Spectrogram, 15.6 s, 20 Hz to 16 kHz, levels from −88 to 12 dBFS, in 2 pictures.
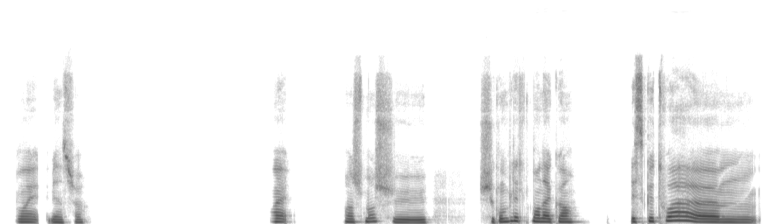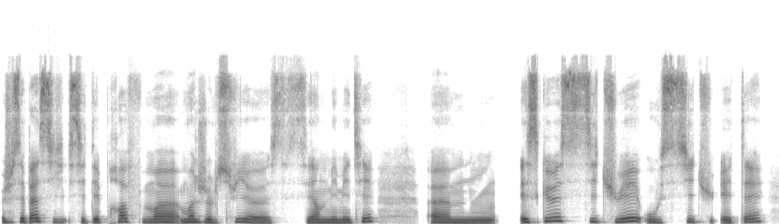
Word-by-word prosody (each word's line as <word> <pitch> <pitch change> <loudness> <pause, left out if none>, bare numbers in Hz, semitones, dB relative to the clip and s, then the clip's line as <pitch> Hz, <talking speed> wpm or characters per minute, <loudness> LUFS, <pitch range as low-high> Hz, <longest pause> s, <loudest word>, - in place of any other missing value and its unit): Ouais. 195 -2 -1
Bien 190 -1 -1
sûr. 180 +1 -7 1.9
Ouais. 215 -2 0 0.5
Franchement 210 +2 -1
je 240 - -7
suis 180 -4 +1 0.5
je - - -10
suis - - -3
complètement 240 +2 +2
d'accord. 205 -2 +3 0.6
Est-ce 215 0 0
que 245 - +2
toi, 285 +3 +4
hem, 190 -3 +4 0.3
je 200 - -2
sais 210 +2 +3
pas 230 +2 +4
si 200 -6 -3
si 195 - -4
tu 195 - +2
es - - +4
prof? 220 +3 -3
Moi 190 0 +3
moi 200 +1 +3
je 195 -1 -2
le 170 - -2
suis, 210 +4 -2
heu, 170 -3 +2
c'est 170 +1 -15
c'est 180 - +1
un 180 - +4
de 180 - +2
mes 180 - +3
métiers. 185 +8 0 0.5
Hem, 170 -2 +1 0.3
est-ce 200 0 +3
que 255 +3 +1
si 255 -5 -4
tu 210 +1 0
es, 245 -1 +4
ou 190 -1 -2
si 190 +4 -3
tu 205 - -13
étais, 200 +6 -2
200 Hz, 175 wpm, -24 LUFS, 180-220 Hz, 1.9 s, toi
